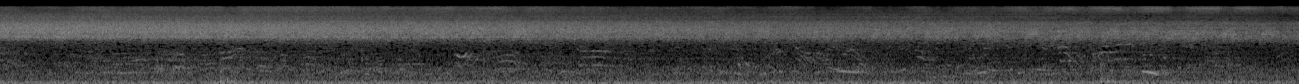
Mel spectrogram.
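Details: Midsummer cicada chorus over a school playground, an even, shrill, continuous buzzing wash that barely changes, with faint scattered rising and falling tones far beneath it.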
